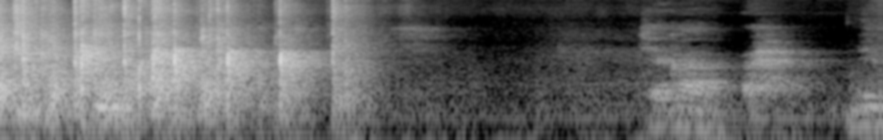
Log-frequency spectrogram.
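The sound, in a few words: congregation applause welcoming four pastors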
